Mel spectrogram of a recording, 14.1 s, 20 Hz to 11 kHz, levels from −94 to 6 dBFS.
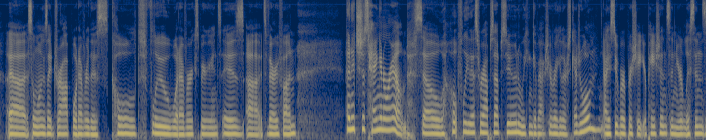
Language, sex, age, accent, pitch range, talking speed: English, female, 20-39, American, 160-195 Hz, 190 wpm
